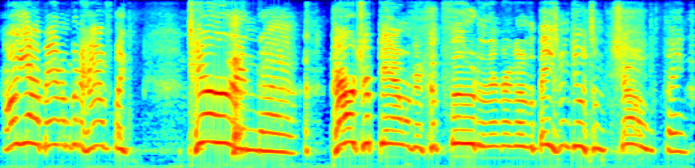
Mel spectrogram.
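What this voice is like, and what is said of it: Imitates another person's voice. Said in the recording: “that's a really good Maddie impression”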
